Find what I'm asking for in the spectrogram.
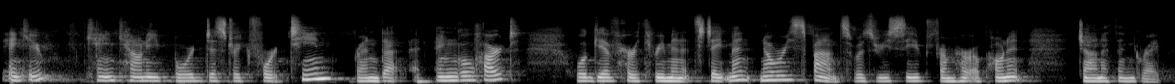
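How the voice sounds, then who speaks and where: A woman moderating a candidate forum, reading formal announcements in a measured, procedural way. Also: low-pitched, mellow.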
